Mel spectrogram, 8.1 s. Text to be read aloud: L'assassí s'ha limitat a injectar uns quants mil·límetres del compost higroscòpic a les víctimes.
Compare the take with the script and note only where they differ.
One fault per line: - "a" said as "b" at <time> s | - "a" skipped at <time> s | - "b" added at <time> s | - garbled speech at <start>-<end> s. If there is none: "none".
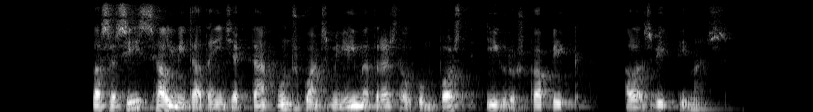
none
